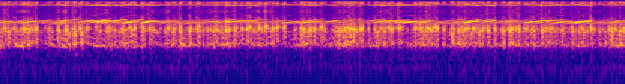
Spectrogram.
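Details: Wood frogs massed in large numbers in spring in Michigan, forming a dense, continuous chorus of rapid clucking, croaking notes, with a steady layer of higher, upslurred chirps running over the top throughout.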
